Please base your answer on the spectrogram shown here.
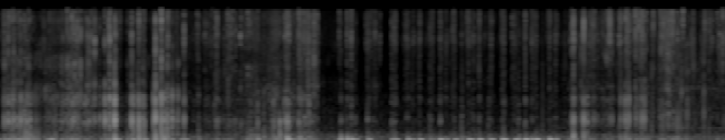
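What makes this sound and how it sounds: Fingertips scratch and brush the plastic sequins of a small reversible sequin pouch made of fabric, held close to the mic. A dense run of soft, crackly scrapes and rustles comes in uneven bursts, heavy in low, muffled thumps with little brightness, and stops with no ring.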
